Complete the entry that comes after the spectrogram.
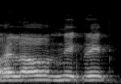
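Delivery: usual speaking voice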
